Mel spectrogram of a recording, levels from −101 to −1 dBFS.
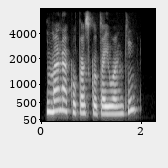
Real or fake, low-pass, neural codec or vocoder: fake; 7.2 kHz; autoencoder, 22.05 kHz, a latent of 192 numbers a frame, VITS, trained on one speaker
